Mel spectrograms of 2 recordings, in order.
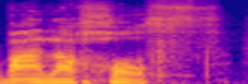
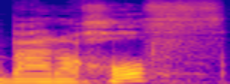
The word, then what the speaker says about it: Badajoz: Yes, first of all, apologies, Mamen, for my terrible impersonation of an accent from Badajoz. I know I'm exaggerating. You pronounce it, the Z in Badajoz, but I said Badajoz because I was doing my terrible pronunciation copy.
